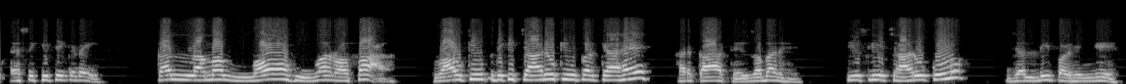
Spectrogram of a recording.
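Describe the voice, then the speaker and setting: A man's voice: sits high, a little mellow, no echo, rough recording. A man giving a spoken lesson on Quran reading, explaining each rule step by step and checking in with his listeners. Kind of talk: spoken lesson with recited examples.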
